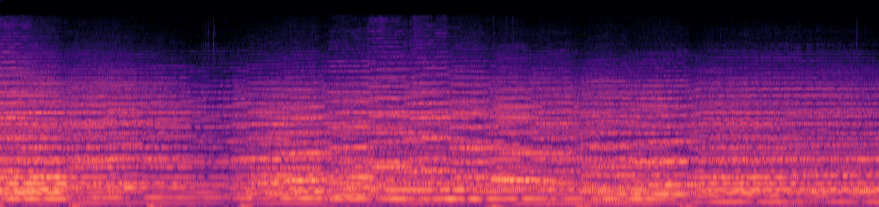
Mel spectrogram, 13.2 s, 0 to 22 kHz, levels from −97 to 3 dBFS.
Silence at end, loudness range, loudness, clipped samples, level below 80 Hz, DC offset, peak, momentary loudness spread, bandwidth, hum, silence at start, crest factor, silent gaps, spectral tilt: 0 s; 3 LU; -24 LUFS; under 0.1%; -48 dBFS; under 0.1%; -8 dBFS; 9 LU; 11.5 kHz; none; 0 s; 16 dB; none; -7 dB/octave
